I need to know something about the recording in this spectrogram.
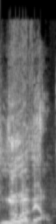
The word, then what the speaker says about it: Louisville: And I feel like more often than not, people say Louisville, but hey, it's Louisville.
